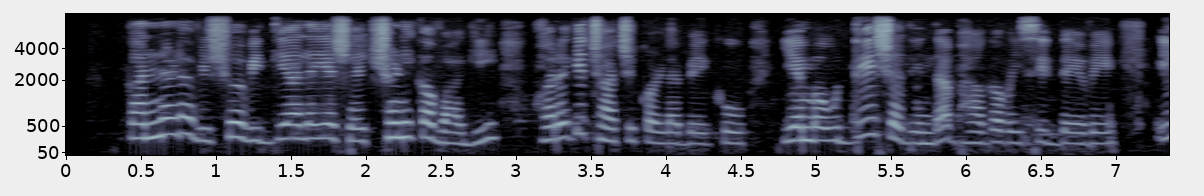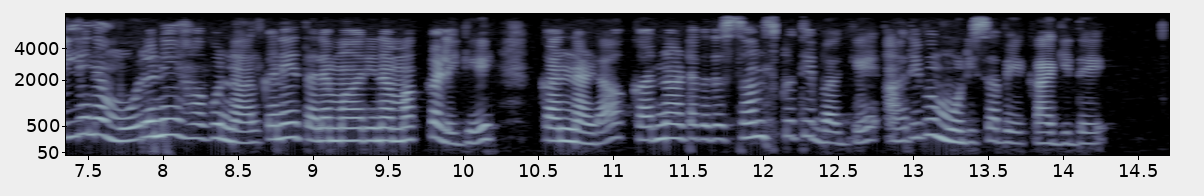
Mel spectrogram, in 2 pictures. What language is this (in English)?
Kannada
